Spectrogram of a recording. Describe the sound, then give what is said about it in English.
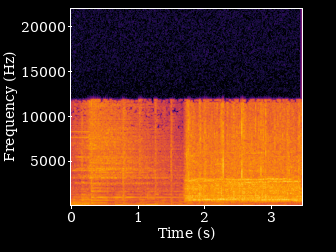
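A large crowd at the GOP convention breaks into steady, loud applause partway through as Governor Baker is welcomed to the stage, a dense wash of clapping that swells in over a sustained musical tone and continues to the end. “Governor Baker was welcomed to the GOP convention stage with applause and hugs”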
